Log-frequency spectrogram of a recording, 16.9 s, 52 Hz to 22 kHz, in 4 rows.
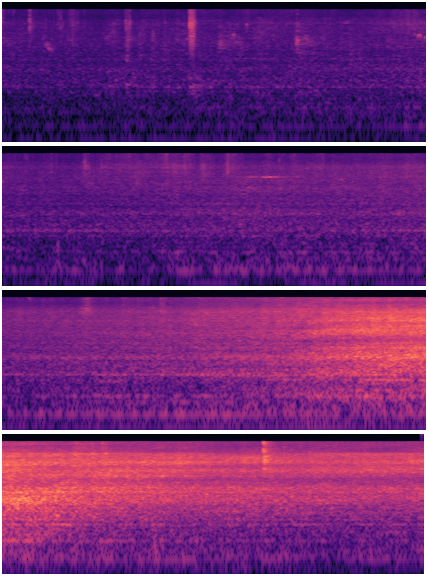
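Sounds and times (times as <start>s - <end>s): diesel train engine hum: 0.0s - 16.9s
train coaches rumbling by: 0.0s - 16.9s
wheel-on-rail noise: 0.2s - 16.9s.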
